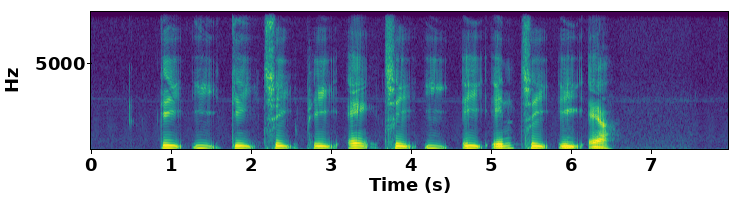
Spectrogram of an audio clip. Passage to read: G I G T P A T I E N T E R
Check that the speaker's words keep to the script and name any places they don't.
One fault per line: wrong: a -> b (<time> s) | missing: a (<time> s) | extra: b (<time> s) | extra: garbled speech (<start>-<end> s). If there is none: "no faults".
no faults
